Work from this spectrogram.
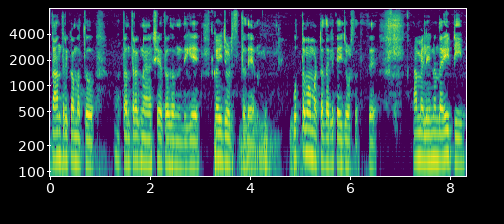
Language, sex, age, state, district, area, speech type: Kannada, male, 18-30, Karnataka, Shimoga, urban, spontaneous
